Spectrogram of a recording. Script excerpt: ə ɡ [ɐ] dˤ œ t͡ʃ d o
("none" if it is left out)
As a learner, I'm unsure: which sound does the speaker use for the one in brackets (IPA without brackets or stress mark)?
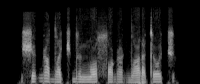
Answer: ɐ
